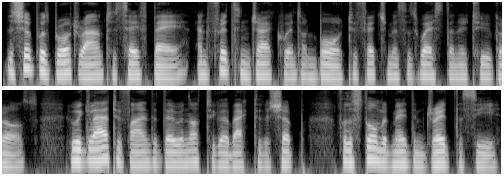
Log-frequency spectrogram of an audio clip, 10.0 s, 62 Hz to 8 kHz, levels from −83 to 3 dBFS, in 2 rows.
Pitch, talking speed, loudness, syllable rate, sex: 110 Hz, 280 wpm, -18 LUFS, 5.5 syllables/s, male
